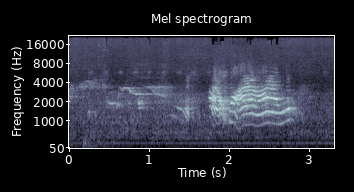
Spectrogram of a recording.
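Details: A wild Palm Cockatoo of the Australian subspecies, in storm-damaged forest near the Archer River, gives a loud, wavering whistle like a drawn-out 'hello' lasting about a second. Fainter notes come first, over a low steady hum.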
